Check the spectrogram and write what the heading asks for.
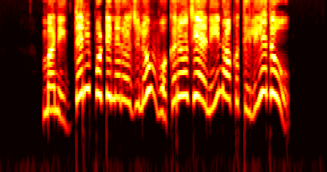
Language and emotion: Telugu, surprised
